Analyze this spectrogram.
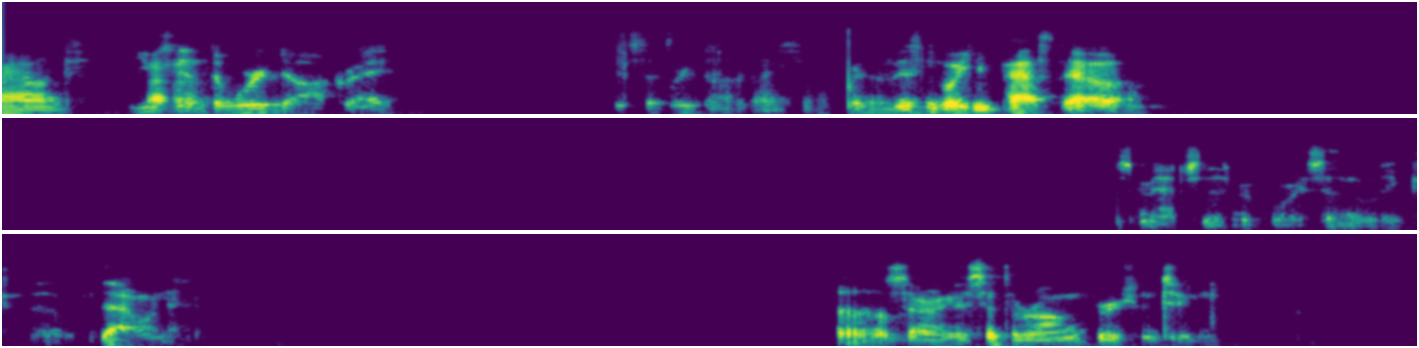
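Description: A man speaks calmly in a room, heard through a microphone, with long pauses.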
